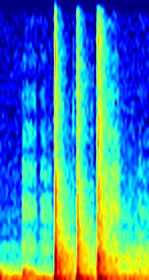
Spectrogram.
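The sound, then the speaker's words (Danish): Hard knocking on a solid iron prison cell door: three heavy, evenly spaced bangs, loud and resonant, heard alone. “Betjenten tænder og slukker lyset og banker hårdt på den massive jerndør.”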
